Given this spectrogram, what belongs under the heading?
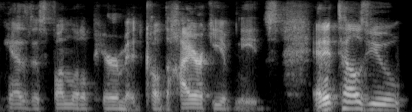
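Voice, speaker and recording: A man chats on a video call, joking and self-deprecating as he pitches his talk. He sounds a bit groggy, with a lively voice that swings up and down. The call audio is dull and lo-fi. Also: fairly quick. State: groggy, just woke up. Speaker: event speaker. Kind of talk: casual video-call chat.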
